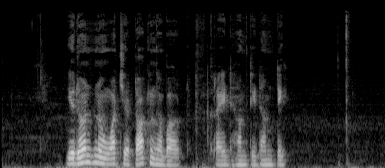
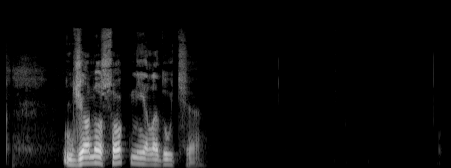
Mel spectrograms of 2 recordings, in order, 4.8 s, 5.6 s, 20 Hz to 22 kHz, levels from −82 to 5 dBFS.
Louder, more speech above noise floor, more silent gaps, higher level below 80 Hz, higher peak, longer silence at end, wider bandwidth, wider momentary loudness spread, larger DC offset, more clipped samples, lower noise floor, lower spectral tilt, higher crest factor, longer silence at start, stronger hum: about the same, -20 LUFS vs -19 LUFS; second, 34 dB vs 69 dB; neither; first, -46 dBFS vs -74 dBFS; about the same, -2 dBFS vs -2 dBFS; second, 0.35 s vs 3.2 s; first, 16 kHz vs 11 kHz; first, 24 LU vs 19 LU; neither; neither; second, -52 dBFS vs -88 dBFS; first, -8 dB/octave vs -5.5 dB/octave; about the same, 20 dB vs 22 dB; about the same, 0.7 s vs 0.8 s; neither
